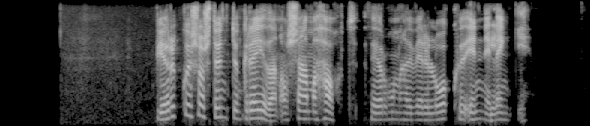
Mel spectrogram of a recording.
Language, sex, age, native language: Icelandic, female, 60-69, Icelandic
